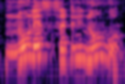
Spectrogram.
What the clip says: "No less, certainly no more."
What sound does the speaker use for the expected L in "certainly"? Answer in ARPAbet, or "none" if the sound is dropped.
none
